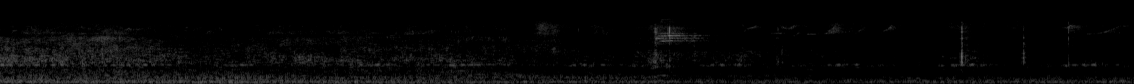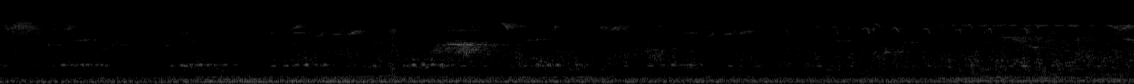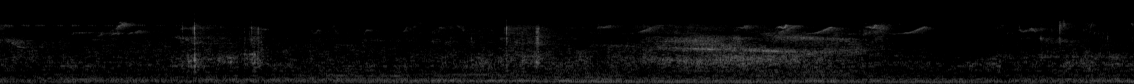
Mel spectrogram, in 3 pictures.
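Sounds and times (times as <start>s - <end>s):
faint birdsong chirps: 0.0s - 34.0s
sharp clicks: 24.4s - 26.1s, 26.7s - 28.9s.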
